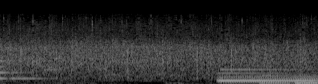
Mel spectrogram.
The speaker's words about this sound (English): a hand clap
